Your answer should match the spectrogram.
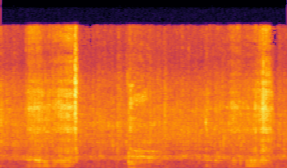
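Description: Water splashes and sloshes in a bathtub full of hot water as a person sits in it, in a few irregular surges, with broad watery noise swelling and fading; no one speaks.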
